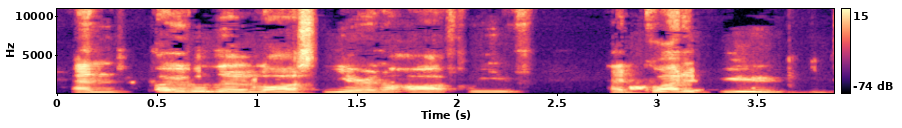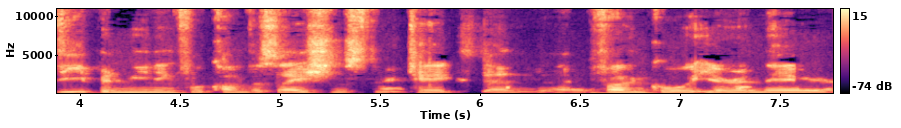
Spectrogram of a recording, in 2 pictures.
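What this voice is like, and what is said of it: Zimbabwean accent. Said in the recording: “Damn, that South African accent. ... we're not South African. We are Zimbabwean.”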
